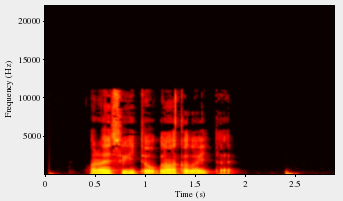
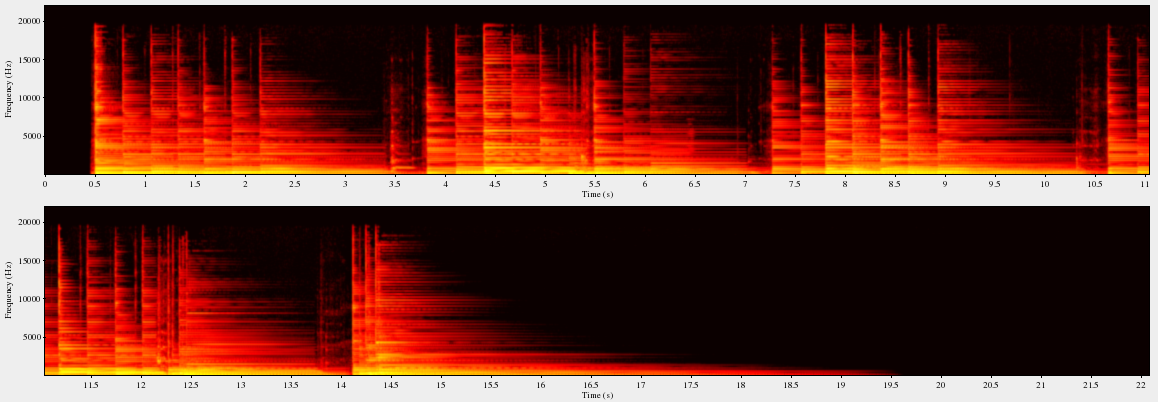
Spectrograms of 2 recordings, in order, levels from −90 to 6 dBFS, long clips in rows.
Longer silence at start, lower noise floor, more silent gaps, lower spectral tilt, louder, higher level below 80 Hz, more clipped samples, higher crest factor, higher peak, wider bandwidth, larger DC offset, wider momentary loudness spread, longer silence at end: second, 0.05 s vs 0.45 s; second, -41 dBFS vs -88 dBFS; neither; about the same, -5.5 dB/octave vs -5 dB/octave; about the same, -23 LUFS vs -21 LUFS; first, -42 dBFS vs -68 dBFS; neither; about the same, 20 dB vs 20 dB; second, -6 dBFS vs -2 dBFS; second, 11.5 kHz vs 19.5 kHz; neither; first, 21 LU vs 17 LU; second, 0.4 s vs 4.6 s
